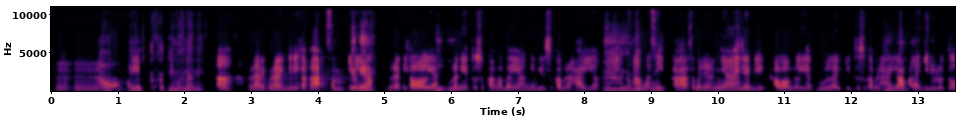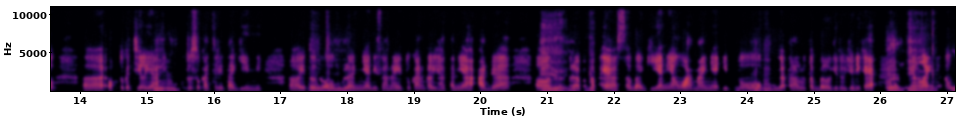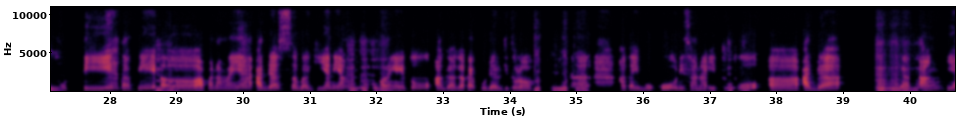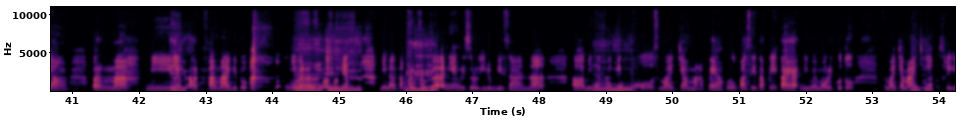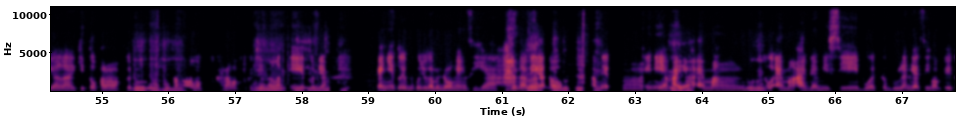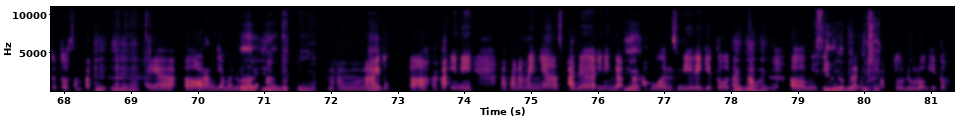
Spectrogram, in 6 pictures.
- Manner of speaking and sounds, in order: throat clearing; distorted speech; chuckle; chuckle; chuckle; chuckle; chuckle
- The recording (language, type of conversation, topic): Indonesian, unstructured, Apa yang kamu ketahui tentang perjalanan manusia pertama ke Bulan?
